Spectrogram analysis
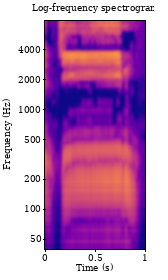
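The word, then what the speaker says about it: ج: তারপরে জিম, তাহলে জিম কোথা থেকে উচ্চারণ হচ্ছে, আমার জিহ্বার মধ্যভাগ তার বরফে তার সঙ্গে লাগে জিম, যেহেতু মিমের মতো ম আছে মিম, এই জন্য শেষে এসে আমার টুট 2টা বন্ধ হয়ে যাবে।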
